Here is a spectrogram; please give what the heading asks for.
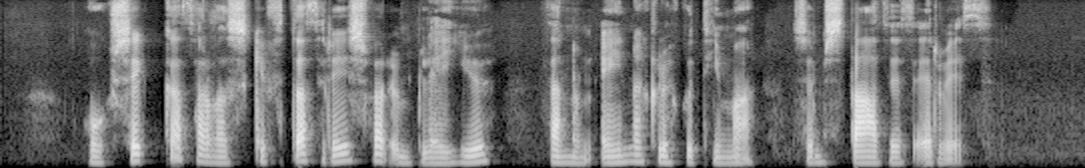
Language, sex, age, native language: Icelandic, male, 30-39, Icelandic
